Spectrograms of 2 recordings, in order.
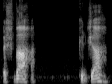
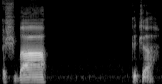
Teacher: the ashvah becomes ashva before the following voiced consonant. So it's not ashvah gajah, it's ashva gajah.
